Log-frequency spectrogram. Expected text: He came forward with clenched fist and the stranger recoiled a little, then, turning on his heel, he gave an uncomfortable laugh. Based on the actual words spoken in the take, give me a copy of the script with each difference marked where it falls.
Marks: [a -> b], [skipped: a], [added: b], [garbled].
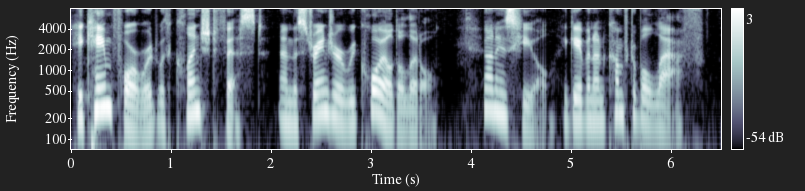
He came forward with clenched fist and the stranger recoiled a little, [skipped: then, turning] on his heel, he gave an uncomfortable laugh.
